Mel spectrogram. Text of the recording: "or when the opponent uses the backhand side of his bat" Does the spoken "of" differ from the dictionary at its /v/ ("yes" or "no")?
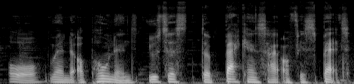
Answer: yes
